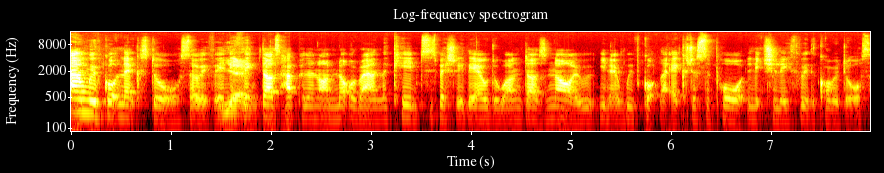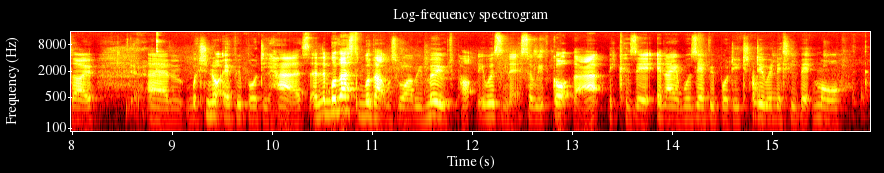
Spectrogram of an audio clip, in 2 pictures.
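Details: Adult woman speaking; Normal speech.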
